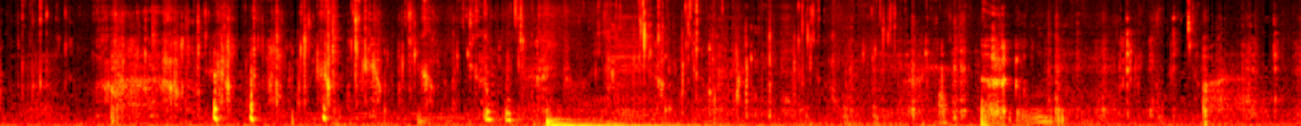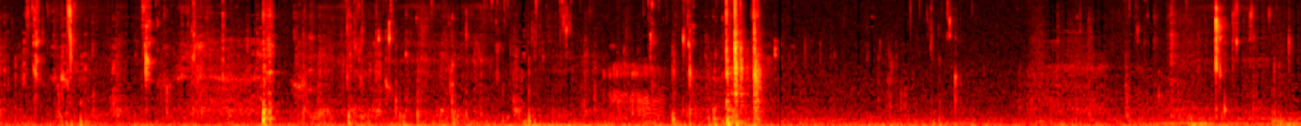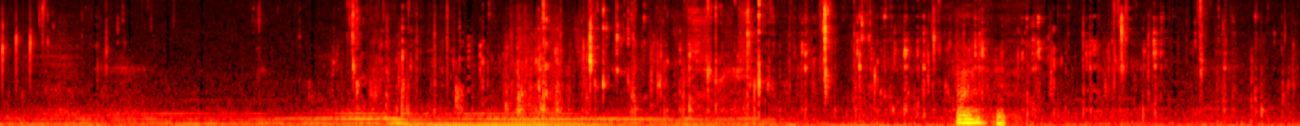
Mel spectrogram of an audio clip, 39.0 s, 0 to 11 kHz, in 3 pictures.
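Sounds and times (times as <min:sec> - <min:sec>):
chewing crunchy chips: 0:00.0 - 0:22.8, 0:23.5 - 0:27.9, 0:28.5 - 0:39.0
low thud: 0:05.4 - 0:07.8.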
